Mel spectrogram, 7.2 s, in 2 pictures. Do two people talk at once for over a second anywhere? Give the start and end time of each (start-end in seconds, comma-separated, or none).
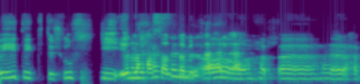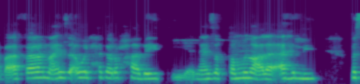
1.3-2.8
